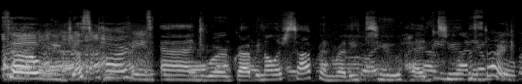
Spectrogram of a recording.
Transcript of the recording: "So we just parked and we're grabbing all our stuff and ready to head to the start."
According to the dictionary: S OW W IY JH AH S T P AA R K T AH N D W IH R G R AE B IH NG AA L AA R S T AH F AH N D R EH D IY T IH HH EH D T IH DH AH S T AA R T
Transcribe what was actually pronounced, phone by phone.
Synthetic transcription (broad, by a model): S OW W IY JH AH S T P AA R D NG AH N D W IH R G R AE B IH NG AA L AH R S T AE P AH N R EH D IY T IH HH EH D T IH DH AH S T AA R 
